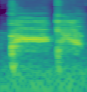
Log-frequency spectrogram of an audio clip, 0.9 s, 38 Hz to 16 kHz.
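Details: Two rough, harsh cough bursts from an adult TV character (Peg, Young Sheldon S1E14), an acted smoker's cough by a smoker.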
